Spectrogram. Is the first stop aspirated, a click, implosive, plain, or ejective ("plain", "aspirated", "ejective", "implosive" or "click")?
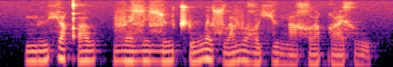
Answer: ejective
